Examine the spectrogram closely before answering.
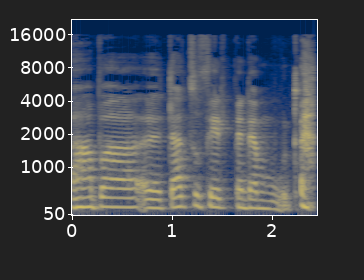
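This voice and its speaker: Against noticeable background noise, a woman speaks at a very slow pace. Her intonation is flat and monotone. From Marburg, Hesse, Germany. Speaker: charity chairwoman. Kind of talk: casual interview.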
